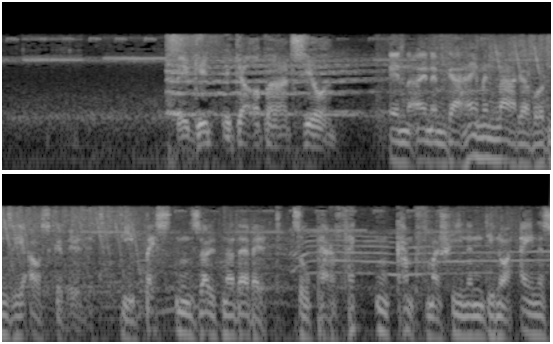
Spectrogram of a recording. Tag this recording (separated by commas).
Speech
